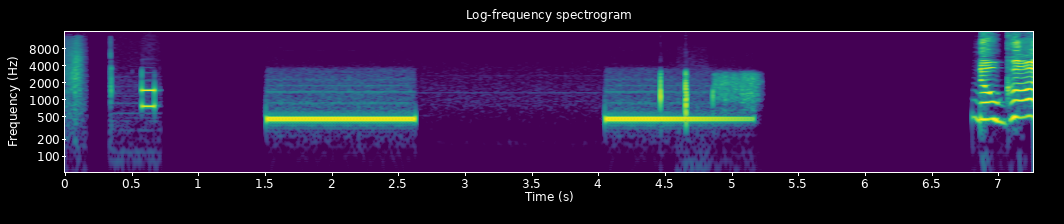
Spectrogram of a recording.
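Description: A phone call in the Persona 4 video game gives two long steady ringback tones separated by a gap, with short interface beeps at the start and a brief voice at the very end.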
